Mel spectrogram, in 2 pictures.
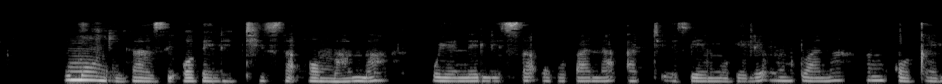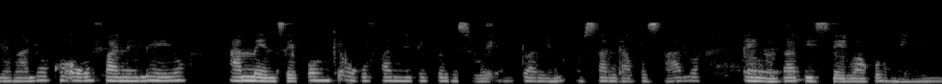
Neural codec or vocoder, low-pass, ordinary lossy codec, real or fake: none; 7.2 kHz; MP3, 32 kbps; real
